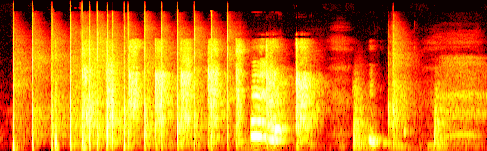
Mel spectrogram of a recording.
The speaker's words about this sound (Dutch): Moeten we dan weer klappen? Nee,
